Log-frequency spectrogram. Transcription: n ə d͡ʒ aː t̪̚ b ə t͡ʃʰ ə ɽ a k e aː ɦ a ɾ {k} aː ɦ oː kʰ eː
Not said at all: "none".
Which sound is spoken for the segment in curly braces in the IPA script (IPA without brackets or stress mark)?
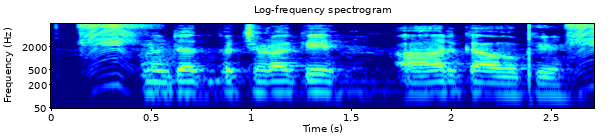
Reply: k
